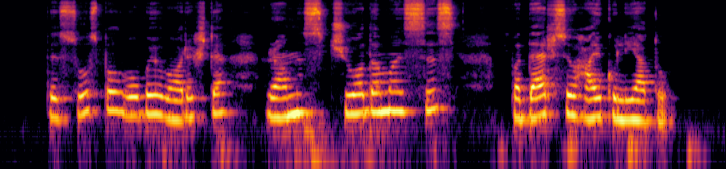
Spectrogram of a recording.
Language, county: Lithuanian, Kaunas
